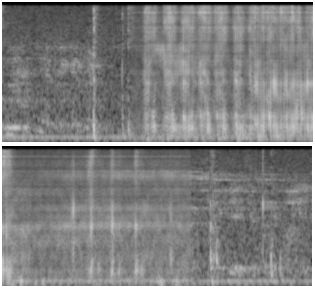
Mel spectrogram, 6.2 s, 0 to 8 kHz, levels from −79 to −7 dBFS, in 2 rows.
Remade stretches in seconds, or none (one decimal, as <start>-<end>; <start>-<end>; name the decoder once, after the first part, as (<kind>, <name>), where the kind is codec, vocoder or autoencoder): 1.3-5.0 (vocoder, Vocos)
